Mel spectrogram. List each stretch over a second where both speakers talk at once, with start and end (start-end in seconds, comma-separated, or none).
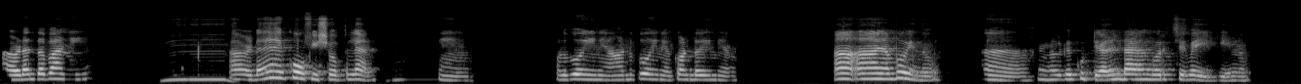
none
